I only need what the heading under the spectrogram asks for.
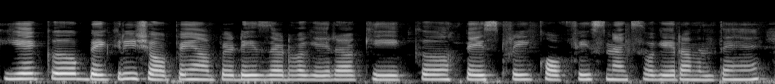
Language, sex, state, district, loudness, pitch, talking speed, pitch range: Hindi, female, Uttar Pradesh, Jalaun, -15 LUFS, 220 Hz, 130 wpm, 215-230 Hz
